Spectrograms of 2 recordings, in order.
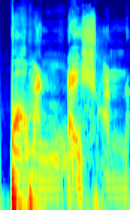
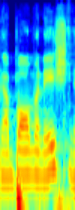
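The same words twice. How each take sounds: First: Bill Nighy impression. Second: Said in the usual way. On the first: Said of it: "he has a particular way in that film of saying abomination". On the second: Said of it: "has a particular way in that film of saying abomination".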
